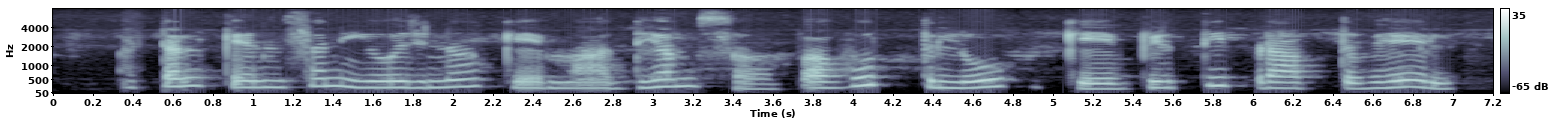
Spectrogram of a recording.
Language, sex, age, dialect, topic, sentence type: Maithili, female, 36-40, Southern/Standard, banking, statement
